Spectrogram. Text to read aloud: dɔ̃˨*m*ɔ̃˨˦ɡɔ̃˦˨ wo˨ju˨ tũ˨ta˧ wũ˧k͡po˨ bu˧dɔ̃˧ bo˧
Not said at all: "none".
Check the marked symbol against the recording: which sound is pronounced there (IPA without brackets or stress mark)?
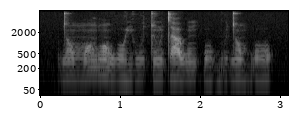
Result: m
